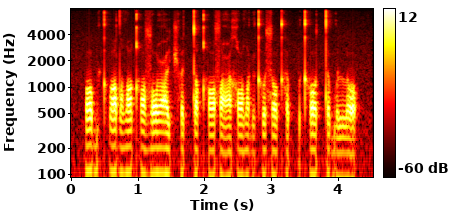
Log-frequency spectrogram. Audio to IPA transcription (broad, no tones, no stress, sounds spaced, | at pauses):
ɔ b ɨ kʰ w ɨ dˤ ɨ ðˤ ɯ qʰ o zˤ o ʕ ɨ t͡ʃʰ ə tː o qʰ ɔ sˤ ɐ ʕ ə χ ɔ ðˤ ɨ ɡ ə kʰ o s ɔ kʰ ɐ pː ə kʰ ɔ tː ɐ ɡʷ ə lː ɔ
